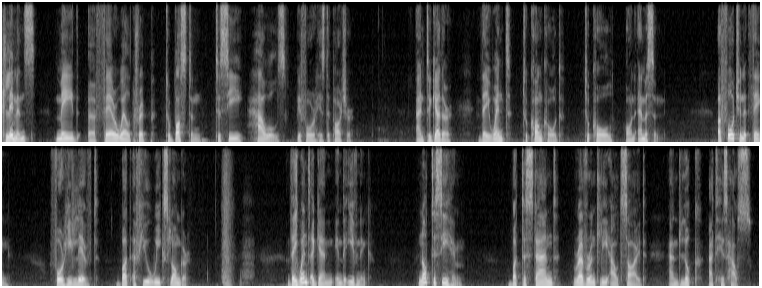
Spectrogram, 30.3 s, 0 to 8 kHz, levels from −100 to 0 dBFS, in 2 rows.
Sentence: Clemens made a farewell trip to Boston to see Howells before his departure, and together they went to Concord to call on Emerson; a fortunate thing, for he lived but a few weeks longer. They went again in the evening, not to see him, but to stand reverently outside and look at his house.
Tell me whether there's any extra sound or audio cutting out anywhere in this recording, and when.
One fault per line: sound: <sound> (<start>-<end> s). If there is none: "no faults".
sound: sniff (19.5-20.2 s)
